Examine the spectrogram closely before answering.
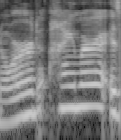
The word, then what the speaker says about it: Nordheimer: we are talking about Ryan nordheimer is I believe how you say his name now he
